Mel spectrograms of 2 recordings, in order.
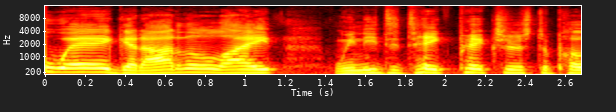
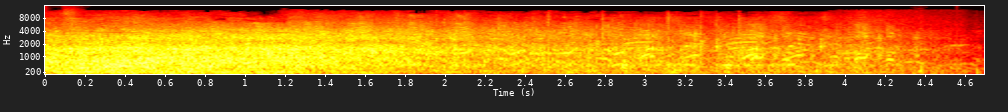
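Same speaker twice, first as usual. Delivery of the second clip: high laugh. Real, not acted. Laughs at own story.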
